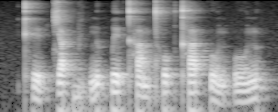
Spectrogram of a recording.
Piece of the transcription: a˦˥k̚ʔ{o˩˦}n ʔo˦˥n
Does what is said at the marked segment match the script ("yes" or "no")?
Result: yes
